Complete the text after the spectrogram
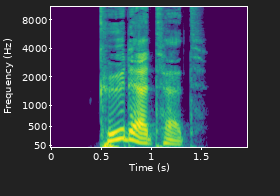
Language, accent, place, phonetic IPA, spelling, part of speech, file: German, Germany, Berlin, [ˈkøːdɐtət], ködertet, verb, De-ködertet.ogg
- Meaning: inflection of ködern: 1. second-person plural preterite 2. second-person plural subjunctive II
